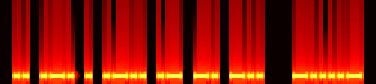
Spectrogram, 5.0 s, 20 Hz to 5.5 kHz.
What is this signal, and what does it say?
Morse code, heard as a keyed tone, about 20 wpm, 600 Hz. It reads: IRELAND -
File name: CW / Practice / NationalCapitals20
